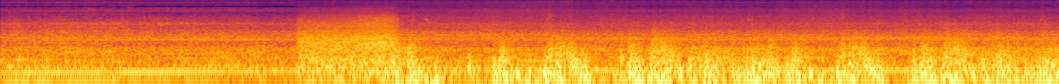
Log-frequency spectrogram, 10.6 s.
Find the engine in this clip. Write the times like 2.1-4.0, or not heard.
0.0-10.5.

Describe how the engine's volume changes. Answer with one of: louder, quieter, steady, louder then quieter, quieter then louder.
steady.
